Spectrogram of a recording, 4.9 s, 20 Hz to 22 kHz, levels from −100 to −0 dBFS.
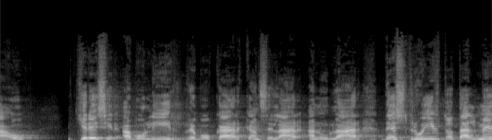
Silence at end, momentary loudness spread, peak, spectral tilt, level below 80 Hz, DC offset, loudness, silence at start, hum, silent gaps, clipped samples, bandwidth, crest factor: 0 s; 8 LU; -12 dBFS; -3.5 dB/octave; -88 dBFS; under 0.1%; -30 LUFS; 0 s; none; none; under 0.1%; 15.5 kHz; 18 dB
